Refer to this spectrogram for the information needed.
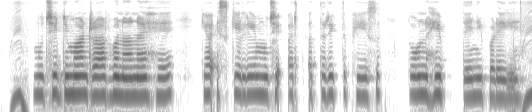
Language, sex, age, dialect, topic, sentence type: Hindi, male, 18-24, Garhwali, banking, question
